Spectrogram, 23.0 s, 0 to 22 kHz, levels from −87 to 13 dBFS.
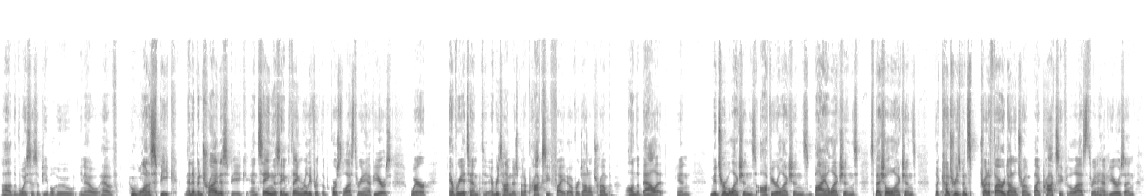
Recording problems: none

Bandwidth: 17.5 kHz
